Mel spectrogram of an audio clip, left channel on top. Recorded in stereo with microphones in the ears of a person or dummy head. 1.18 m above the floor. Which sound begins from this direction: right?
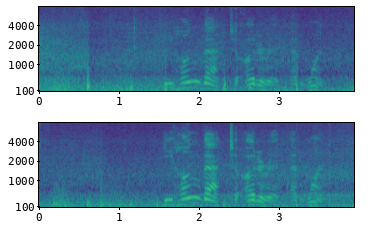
A man speaking, at 1.6 s.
